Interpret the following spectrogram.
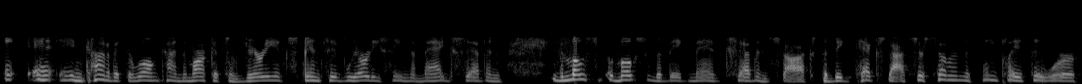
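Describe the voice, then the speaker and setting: A financial talk-show host taped off the radio, his man's voice deeply gravelly and a bit high for a man. He stumbles through frequent restarts. The tinny, dry broadcast sound is thin and phone-like. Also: a little fast, no echo. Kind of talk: call-in radio talk on markets.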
